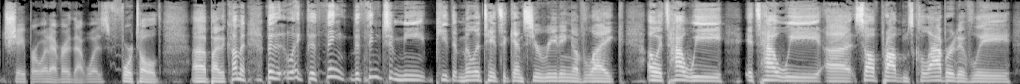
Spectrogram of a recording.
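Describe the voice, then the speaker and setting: Man, mid-pitched voice, dry close sound, halting casual analysis, podcast co-host. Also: lively intonation, a bit bright, no echo. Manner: halting, repeats words while working out points. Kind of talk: casual analytical chat about television.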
